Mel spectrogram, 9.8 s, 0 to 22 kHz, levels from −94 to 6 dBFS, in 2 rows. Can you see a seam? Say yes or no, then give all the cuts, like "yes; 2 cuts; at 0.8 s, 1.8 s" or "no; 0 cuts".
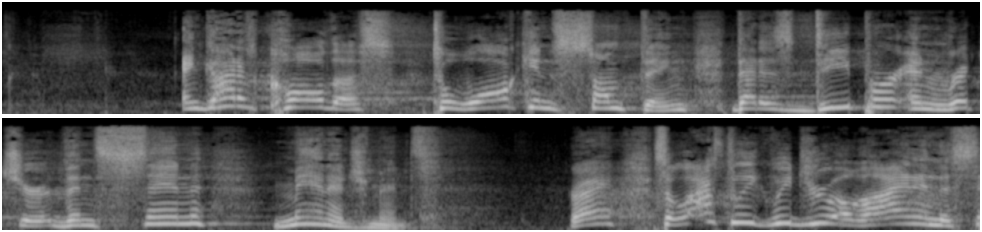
no; 0 cuts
